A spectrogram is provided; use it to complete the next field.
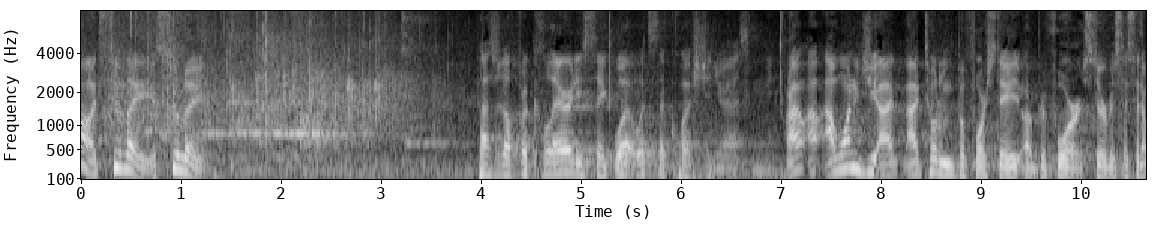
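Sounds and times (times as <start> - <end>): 
speech: 0.0 - 1.5, 4.0 - 10.6
audience clapping: 0.0 - 3.8.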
